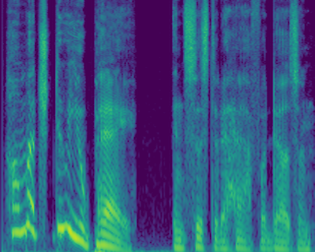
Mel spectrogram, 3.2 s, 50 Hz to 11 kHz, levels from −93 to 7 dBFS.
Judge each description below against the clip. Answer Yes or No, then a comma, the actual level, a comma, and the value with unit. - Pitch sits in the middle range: Yes, medium, 150 Hz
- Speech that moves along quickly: No, average, 170 wpm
